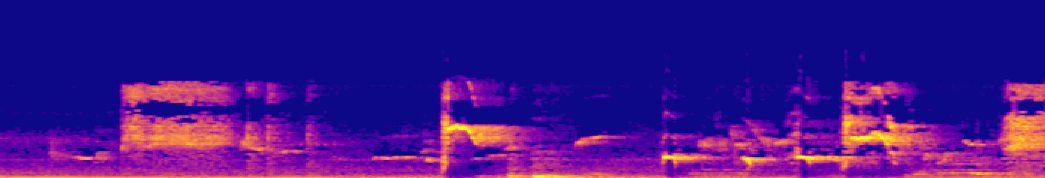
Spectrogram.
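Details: Oriental magpie-robin (kacer) song with varied high notes: scratchy bursts, thin whistles and sharp rising-falling sweeps, spaced irregularly, over a faint low background hum.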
